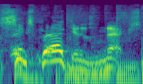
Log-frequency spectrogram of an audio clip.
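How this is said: It is said in a put-on DJ announcer voice.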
